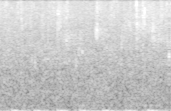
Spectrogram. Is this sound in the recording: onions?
no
